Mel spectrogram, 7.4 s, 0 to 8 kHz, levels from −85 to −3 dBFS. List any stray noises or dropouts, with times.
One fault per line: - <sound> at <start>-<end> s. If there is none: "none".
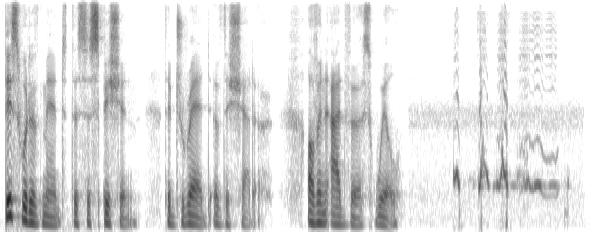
- bark at 5.6-7.2 s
